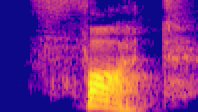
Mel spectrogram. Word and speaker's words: fought: Fought. F-O-U-G-H. So the GH, again, silent.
